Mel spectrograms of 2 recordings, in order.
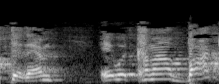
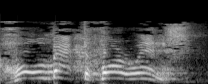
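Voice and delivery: high, slow, proclaiming; scripture quote; 7 semitones higher, slower than usual. Acted. Preacher quoting Revelation to the congregation, high and slow. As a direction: ring out the verse.

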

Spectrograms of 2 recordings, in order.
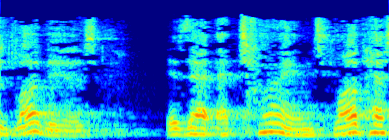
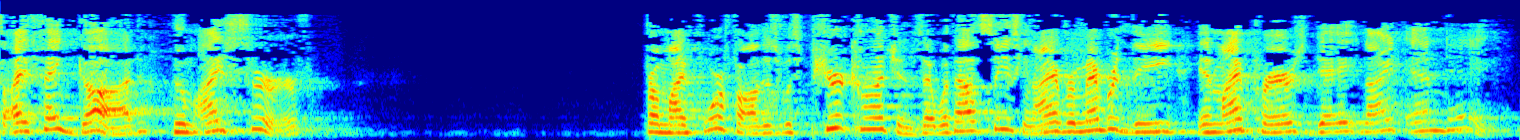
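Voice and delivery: higher, louder, drawn-out scripture reading; 5 semitones higher, 5 dB louder than usual. Acted. Preacher reads Paul's letter to the congregation, emphatic reading. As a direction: read the verse out with slow, raised emphasis.

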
